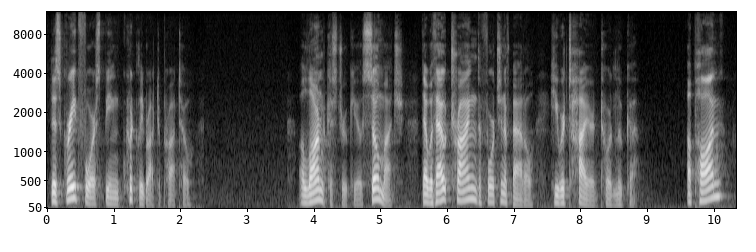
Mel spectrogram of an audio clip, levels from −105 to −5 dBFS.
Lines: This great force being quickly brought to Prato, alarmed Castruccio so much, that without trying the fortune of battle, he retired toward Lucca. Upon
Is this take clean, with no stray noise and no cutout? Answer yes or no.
yes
